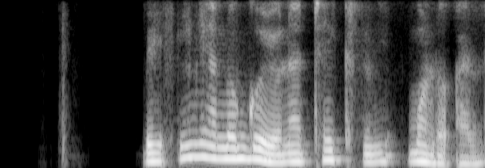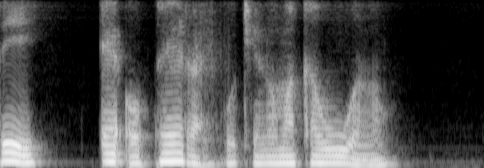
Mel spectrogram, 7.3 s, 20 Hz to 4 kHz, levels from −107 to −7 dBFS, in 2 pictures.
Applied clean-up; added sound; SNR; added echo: neural mask model DeepFilterNet 3.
